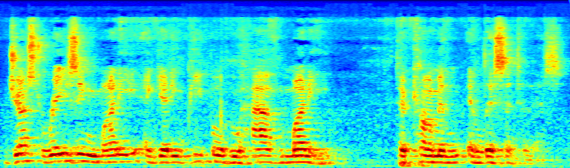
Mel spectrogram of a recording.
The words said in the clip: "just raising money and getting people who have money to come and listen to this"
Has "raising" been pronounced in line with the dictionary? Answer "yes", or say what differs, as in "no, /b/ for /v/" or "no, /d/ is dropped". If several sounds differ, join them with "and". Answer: yes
